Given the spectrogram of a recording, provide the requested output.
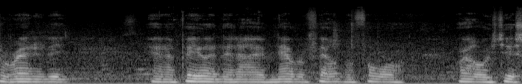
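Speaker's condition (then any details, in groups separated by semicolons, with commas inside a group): Parkinson's; tremors in mouth, tongue, hands, arms, leg; serious tremors, medications ineffective, over 70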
